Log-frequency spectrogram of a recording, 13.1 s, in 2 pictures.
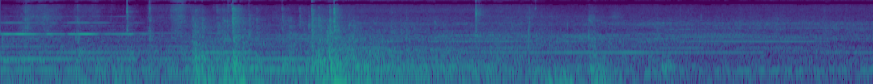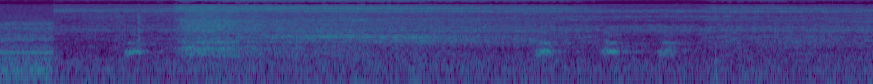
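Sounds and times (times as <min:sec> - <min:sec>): electric train humming: 0:00.0 - 0:13.0
steady hiss: 0:07.8 - 0:11.0.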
